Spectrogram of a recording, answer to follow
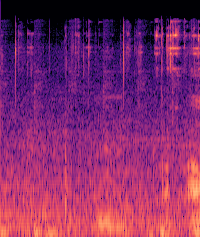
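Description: Busy shopping-mall background: scattered voices with light metallic clinking over a low steady hum.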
